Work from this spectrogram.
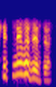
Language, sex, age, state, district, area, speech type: Urdu, female, 30-45, Uttar Pradesh, Aligarh, rural, conversation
